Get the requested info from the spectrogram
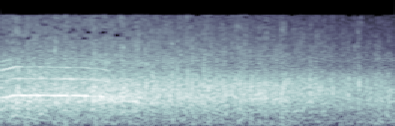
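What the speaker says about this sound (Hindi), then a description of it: "एक बार जोरदार ताली से इनका स्वागत कीजिए।" An audience in a hall in Bihar claps loudly to welcome a speaker at a political gathering, a dense, sustained wash of applause that slowly fades, with no voices over it.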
